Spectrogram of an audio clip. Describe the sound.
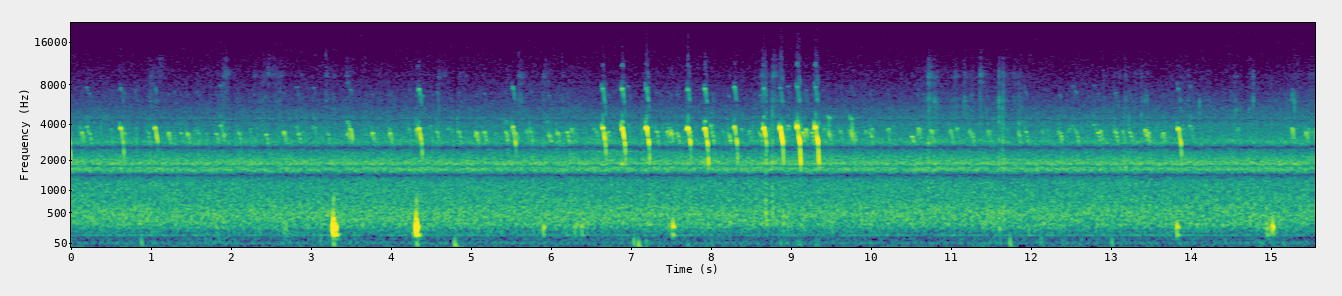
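Short, high bird calls repeat many times in quick chirps and clucks over a steady, high-pitched hum. A couple of louder, low taps break in early on.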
